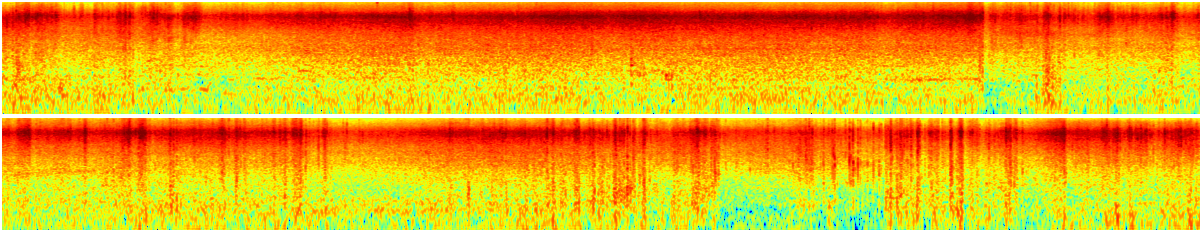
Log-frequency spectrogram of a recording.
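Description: Heavy downpour: a dense, steady hiss of rain. From about halfway through, it is broken by irregular crackling splashes of drops landing close by.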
